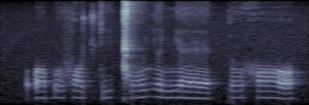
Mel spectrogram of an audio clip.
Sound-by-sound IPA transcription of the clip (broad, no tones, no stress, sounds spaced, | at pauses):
ʔ ɔ ɓ o f ɔ t͡ʃʼ i ǁ o ʎ ɐ ɲ ɛ | ɾ o h ɔ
